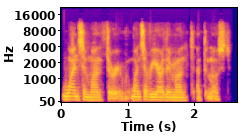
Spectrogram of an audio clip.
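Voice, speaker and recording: A man in his thirties from Costa Rica with a Costa Rican accent, answering interview questions over a video call, speaking haltingly with many restarts. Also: mid-range voice, level tone, creaky, warm tone, no room sound. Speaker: startup founder. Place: small room at home, indoors. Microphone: studio mic with headphones.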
